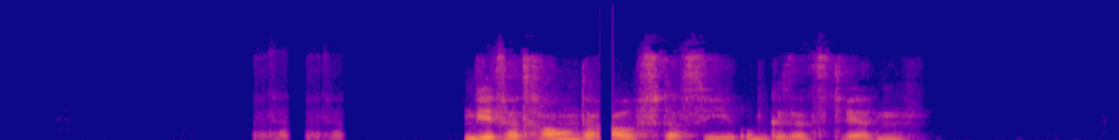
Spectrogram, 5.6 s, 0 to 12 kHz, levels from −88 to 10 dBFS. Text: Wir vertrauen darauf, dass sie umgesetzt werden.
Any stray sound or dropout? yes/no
yes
